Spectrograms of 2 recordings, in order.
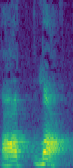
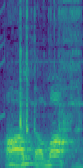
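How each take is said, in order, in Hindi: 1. "t" और "m" एक संयुक्त वर्ण के रूप में जुड़े हैं। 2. "t" और "m" के बीच एक स्वर डाला जाता है। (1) "आत्मा नहीं बोले" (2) "संयुक्त वर्ण नहीं बोल पाते"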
